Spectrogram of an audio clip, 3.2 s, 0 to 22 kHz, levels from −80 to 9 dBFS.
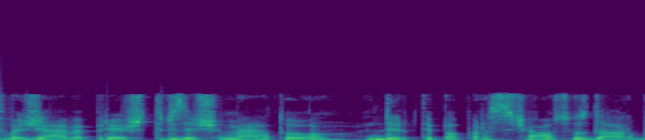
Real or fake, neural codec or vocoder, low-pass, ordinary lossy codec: real; none; 7.2 kHz; AAC, 64 kbps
